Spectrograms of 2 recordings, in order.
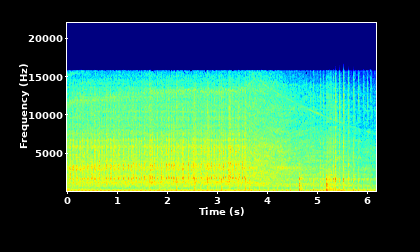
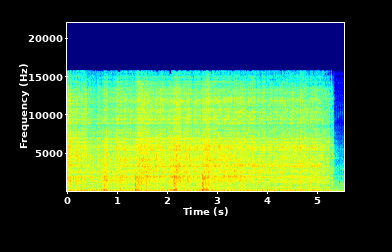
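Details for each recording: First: Piaggio Zip SP 70cc two-stroke (Stage6 cylinder, Malossi MHR crank, Polini Evo variator, PVL ignition, 2.5% mix) rebuilt after 15 years stored, after tightening loose variator, choke off: rev drops to crackly idle, metallic scraping gone; normal idle. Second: Piaggio Zip SP race scooter: Stage6 70cc cylinder, Polini Evo variator, PVL ignition; first start after 15 years' storage, on 2.5% mix. Harsh, rattly high-pitched scraping over the two-stroke buzz until shutdown; owner suspects a loose variator or the kick gear scraping it.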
